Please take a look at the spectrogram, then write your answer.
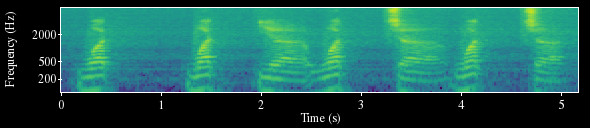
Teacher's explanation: the T combines with the Y from ya. What ya, what ya.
